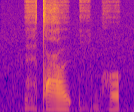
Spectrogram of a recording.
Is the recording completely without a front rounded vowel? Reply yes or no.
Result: yes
